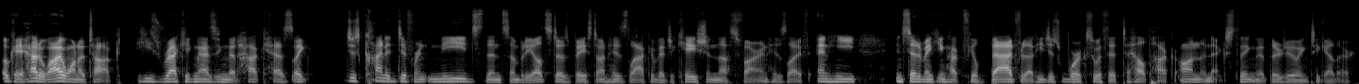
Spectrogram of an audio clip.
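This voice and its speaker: A man talks through a classic novel with keen enthusiasm, often breaking into laughter and playing out the lines he quotes. His voice is bright and forward, recorded close and dry with no room sound. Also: fairly low pitch, fairly even intonation, fairly quick, vocal fry, dry recording. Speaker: discussion co-host. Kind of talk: casual literary discussion.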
